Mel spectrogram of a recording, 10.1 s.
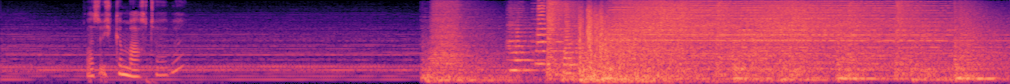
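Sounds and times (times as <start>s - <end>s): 
speech: 0.8s - 1.9s
meteorite impact explosion: 4.2s - 10.0s.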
